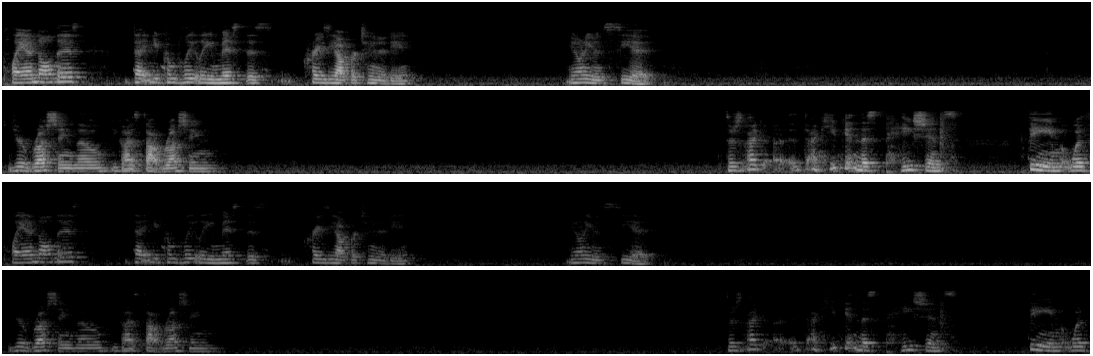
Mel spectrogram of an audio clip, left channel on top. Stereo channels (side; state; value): right; quieter; 11.9 dB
